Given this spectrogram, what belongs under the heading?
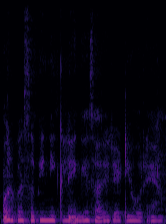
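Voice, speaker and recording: A woman's voice: mid-range voice, completely flat delivery, brisk, mellow, a little hiss or hum. A woman vlogger whispering to the camera early in the morning before setting out. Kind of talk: whispered vlog greeting.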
